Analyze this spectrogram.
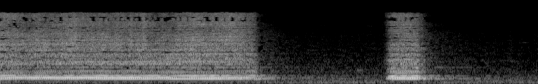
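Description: A steam locomotive whistle blows loudly, then gives a short second blast.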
